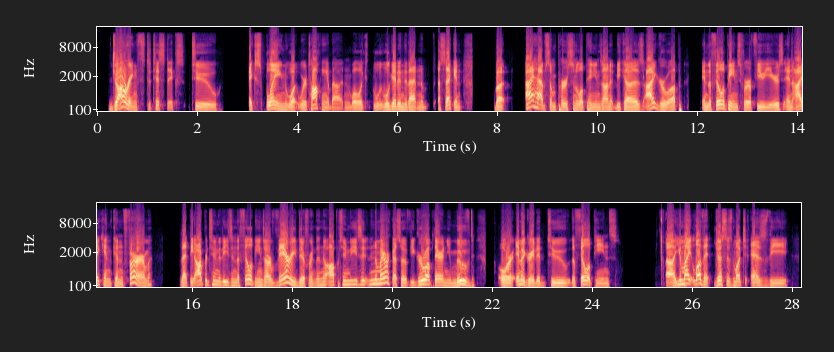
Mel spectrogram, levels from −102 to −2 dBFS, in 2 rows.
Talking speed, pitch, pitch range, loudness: 170 wpm, 130 Hz, 120-155 Hz, -12 LUFS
